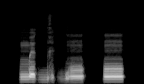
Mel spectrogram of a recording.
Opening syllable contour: high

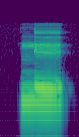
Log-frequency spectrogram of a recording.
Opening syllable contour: low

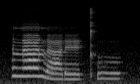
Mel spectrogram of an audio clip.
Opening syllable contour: high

